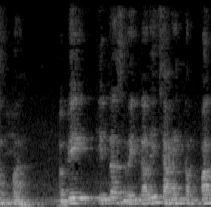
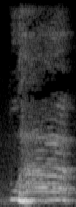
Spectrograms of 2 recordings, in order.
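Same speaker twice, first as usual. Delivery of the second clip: much higher and louder, pleading shout; crying out to God; 4 dB louder than usual. Acted. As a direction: call on God with all your heart. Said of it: "Tapi waktu kita teriak".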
